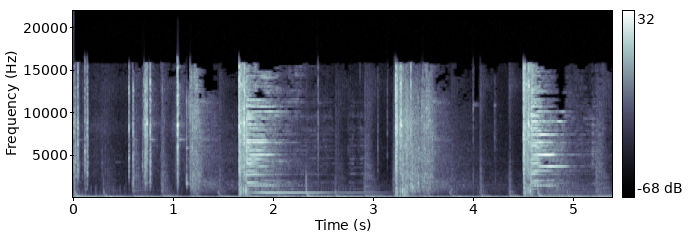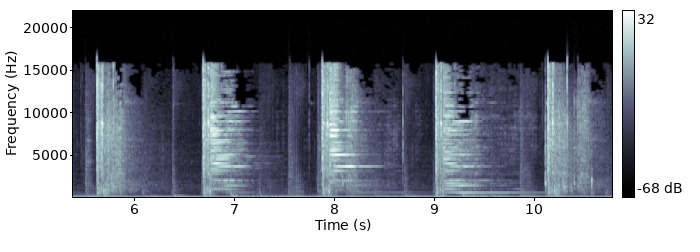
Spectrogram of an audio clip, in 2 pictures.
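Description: Background music with a pulsing bass under ringing metallic clang hits, seven of them, one a little more than every second.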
